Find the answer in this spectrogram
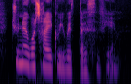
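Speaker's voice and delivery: ordinary talk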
